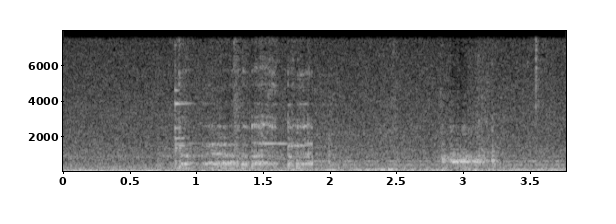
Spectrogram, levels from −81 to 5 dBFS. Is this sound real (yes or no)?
yes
